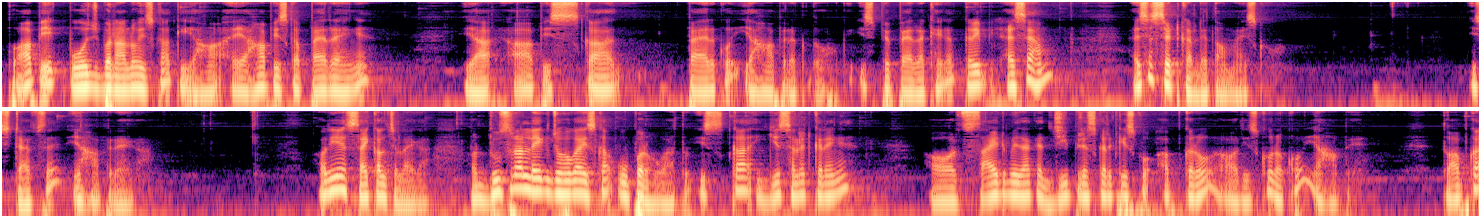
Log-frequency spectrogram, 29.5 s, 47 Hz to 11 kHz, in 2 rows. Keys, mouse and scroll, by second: 2.7-3.3 scroll down 5, 3.3-4.9 middle drag, 4.9-5.4 scroll up 7, 5.4-7.1 shift+middle drag, 7.1 g, 10.4 scroll down 3, 10.6-11.3 middle drag, 11.3 scroll up 2, 11.5-14.2 middle drag, 14.2 g, 16.2-16.5 scroll down 1, 16.5-18.6 middle drag, 18.6-18.9 scroll down 1, 18.9-19.7 shift+middle drag, 19.7 scroll up 2, 20.0-22.5 shift+middle drag, 22.5 click, 23.0-26.4 middle drag, 26.4 g.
